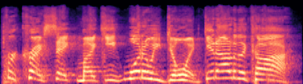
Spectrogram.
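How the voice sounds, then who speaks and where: A man's voice: very high-pitched, lively intonation, brisk, bright, forceful tone, pitched above the performer's own voice, exaggerated voice. Man putting on a fed-up Boston cop. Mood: exasperated. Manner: scolding, fed-up. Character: exasperated small-town male cop.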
